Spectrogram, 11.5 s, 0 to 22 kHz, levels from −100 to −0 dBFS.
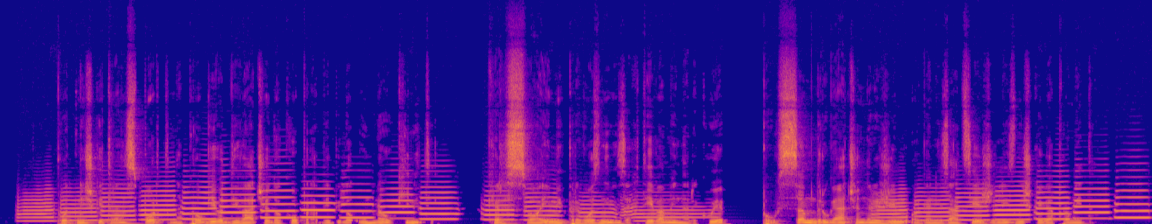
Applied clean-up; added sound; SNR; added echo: classical method spectral subtraction.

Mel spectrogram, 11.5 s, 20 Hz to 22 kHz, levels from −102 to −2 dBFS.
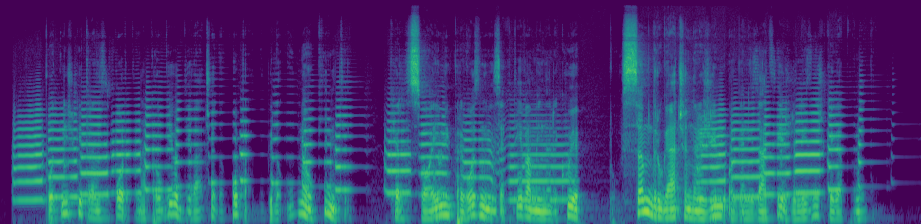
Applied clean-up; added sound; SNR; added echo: neural mask model RNNoise.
